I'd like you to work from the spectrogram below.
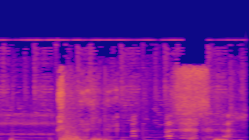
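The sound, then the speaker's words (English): A flock of sheep coming over the mountains bleat over one another in a loud, overlapping chorus, wavering calls rising and falling in quick succession, with a faint buzzing hum underneath. “There's a whole flock of sheep coming towards us.”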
